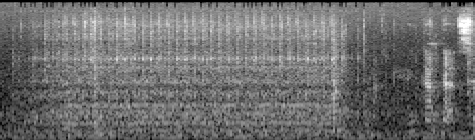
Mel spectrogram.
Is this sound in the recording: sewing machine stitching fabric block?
yes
